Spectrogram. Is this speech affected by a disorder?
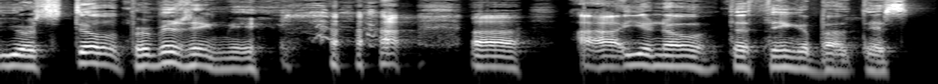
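Yes: ALS; does better as the day progresses.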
